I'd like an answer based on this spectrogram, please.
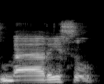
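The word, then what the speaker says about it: باريس: Kalau Paris barisu ya. Baris. Baris. Kalau Paris.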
